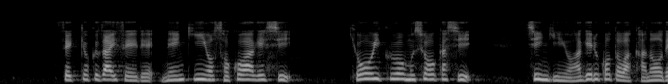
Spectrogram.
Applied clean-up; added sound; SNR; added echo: none; none; none; none.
